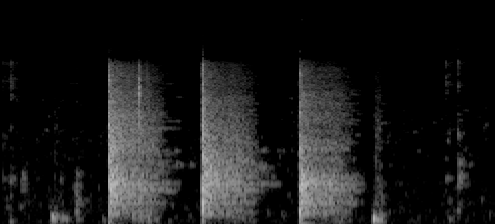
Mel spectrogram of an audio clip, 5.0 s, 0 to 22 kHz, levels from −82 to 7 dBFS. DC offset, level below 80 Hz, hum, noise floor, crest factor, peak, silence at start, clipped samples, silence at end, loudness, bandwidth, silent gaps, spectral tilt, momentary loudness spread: under 0.1%; -50 dBFS; none; -71 dBFS; 26 dB; 0 dBFS; 0.5 s; under 0.1%; 0.35 s; -23 LUFS; 8.6 kHz; none; -4 dB/octave; 22 LU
